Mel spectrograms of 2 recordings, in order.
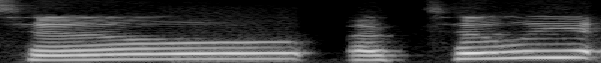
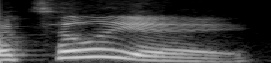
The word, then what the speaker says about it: Atelier: With the accent, maybe more Atelier. Oh, Atelier. Atelier? Is that how you say it?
